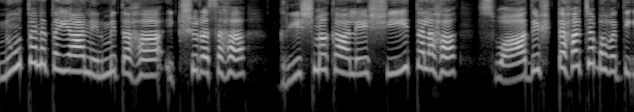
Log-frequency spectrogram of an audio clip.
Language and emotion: Sanskrit, happy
